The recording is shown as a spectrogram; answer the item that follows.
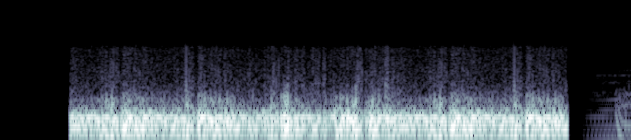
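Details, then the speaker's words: Real heart recording: continuous low rumbling machinery murmur spanning systole and diastole without pause, from patent ductus arteriosus, in a patient with Down syndrome. "The mechine ngunanguna, classically spans systole le diastole Gomme go molwetši yo, ye ke metšhene ngunanguna ya patent ductus arteriosus"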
